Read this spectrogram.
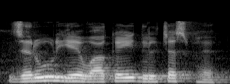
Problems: constant background noise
